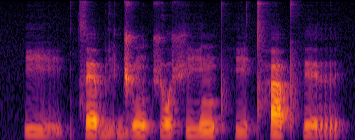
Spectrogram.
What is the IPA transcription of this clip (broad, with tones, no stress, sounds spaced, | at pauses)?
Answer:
i˦˨ | t͡s ɛ˦ b i˦ d͡ʒ u˦ ŋ t͡ʃ o˦ ʃ iː˦ n pʰ i˦ tʰ a˦ pʰ ɪ˦ r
